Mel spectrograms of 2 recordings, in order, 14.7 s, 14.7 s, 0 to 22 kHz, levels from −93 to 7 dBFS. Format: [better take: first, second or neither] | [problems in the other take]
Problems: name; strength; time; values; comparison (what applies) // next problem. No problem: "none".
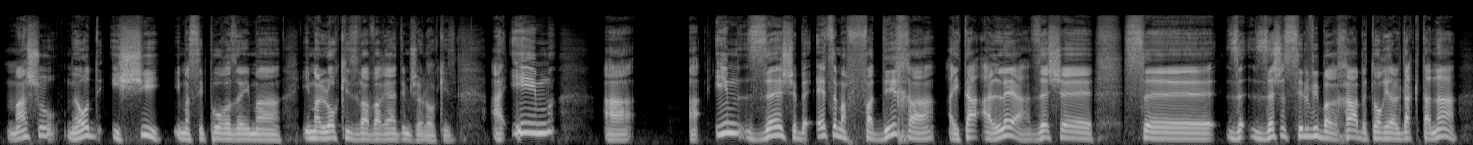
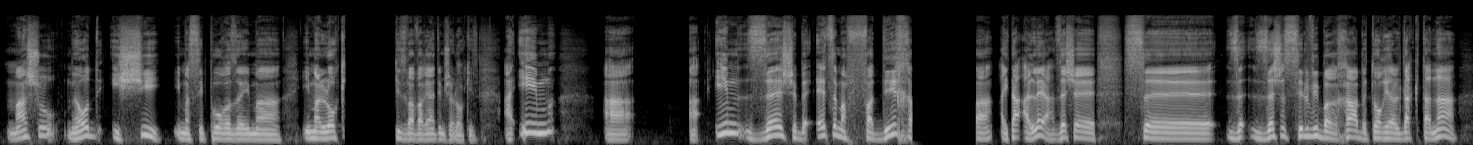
first | audio freezing; at 3.5 s for 0.5 s and at 9 s for 0.5 s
